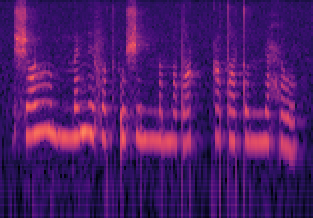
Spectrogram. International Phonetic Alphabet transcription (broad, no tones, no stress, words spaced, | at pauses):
ʃɒ lːumːæ ŋe fɒt͡sʼuʃinːɒ mɒdˤæ kːotˤutonːi ħo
